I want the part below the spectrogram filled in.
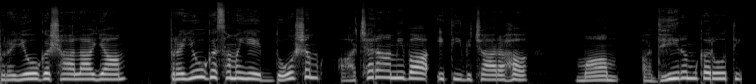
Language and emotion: Sanskrit, fearful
